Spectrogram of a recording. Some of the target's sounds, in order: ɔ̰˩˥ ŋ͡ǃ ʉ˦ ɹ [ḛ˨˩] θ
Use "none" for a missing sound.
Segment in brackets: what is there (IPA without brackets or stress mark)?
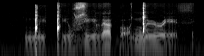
ḛ˨˩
